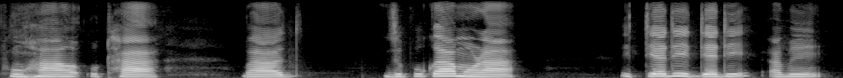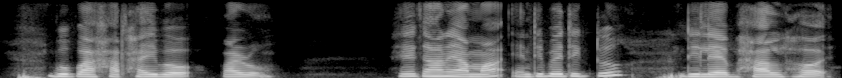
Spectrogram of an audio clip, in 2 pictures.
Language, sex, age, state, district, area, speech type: Assamese, female, 30-45, Assam, Sivasagar, rural, spontaneous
